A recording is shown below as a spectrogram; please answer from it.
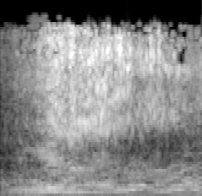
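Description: An engine running with its pitch wavering up and down, with a hiss over it that swells about half a second in.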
